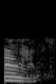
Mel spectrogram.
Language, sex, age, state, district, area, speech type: Malayalam, female, 60+, Kerala, Alappuzha, rural, conversation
